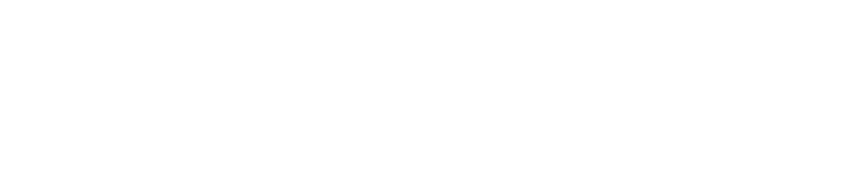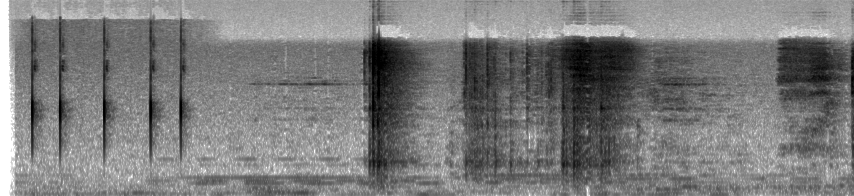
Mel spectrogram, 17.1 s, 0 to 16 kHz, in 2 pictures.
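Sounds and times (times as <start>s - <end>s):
sharp ticks: 8.8s - 10.5s
paintbrushes clattering into tin cup: 13.1s - 15.0s.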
